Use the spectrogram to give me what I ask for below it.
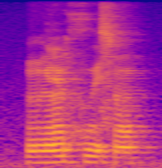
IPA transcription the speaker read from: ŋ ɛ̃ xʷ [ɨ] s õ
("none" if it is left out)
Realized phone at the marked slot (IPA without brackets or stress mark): ɨ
